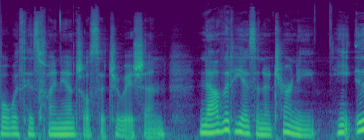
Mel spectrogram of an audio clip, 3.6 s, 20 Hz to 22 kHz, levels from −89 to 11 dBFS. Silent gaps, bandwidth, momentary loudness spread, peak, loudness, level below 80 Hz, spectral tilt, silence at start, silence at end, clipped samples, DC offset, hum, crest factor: none; 17 kHz; 9 LU; -6 dBFS; -22 LUFS; -46 dBFS; -5.5 dB/octave; 0 s; 0 s; under 0.1%; under 0.1%; none; 16 dB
